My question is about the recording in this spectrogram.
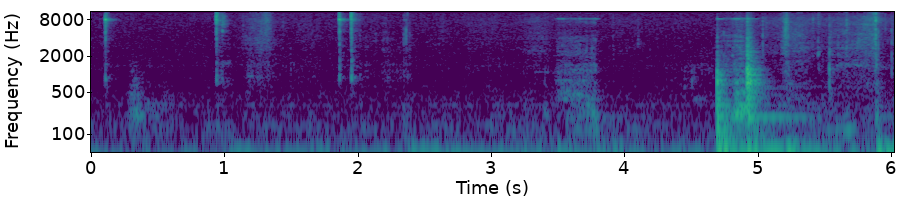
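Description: Scattered light clicks and taps of a computer keyboard, with a louder thump and rustle near the end lasting about a second.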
